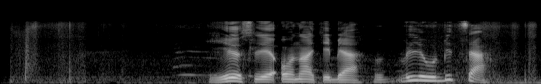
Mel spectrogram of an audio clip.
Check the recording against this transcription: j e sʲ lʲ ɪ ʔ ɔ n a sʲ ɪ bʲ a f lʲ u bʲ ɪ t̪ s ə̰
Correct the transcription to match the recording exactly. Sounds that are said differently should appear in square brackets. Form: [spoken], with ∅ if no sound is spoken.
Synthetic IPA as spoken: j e sʲ lʲ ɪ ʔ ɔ n a [tʲ] ɪ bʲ a [v] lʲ u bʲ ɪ t̪ s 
